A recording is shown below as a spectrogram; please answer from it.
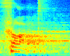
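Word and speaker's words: fraught: इसको देखिए आप स्पेलिंग तो जो है इसकी FRAUGST ये पूरी है, लेकिन आप इसको पढ़ेंगे तो इसका उच्चारण केवल क्या आता है, ऑट. क्या उच्चारण होता है इसका, ऑट. फ्रॉट, ऑट.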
